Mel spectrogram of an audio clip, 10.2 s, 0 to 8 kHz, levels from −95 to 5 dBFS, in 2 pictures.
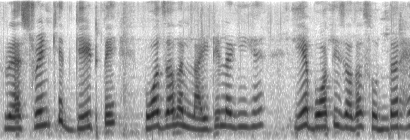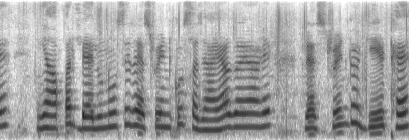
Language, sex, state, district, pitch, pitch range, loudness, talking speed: Angika, female, Bihar, Madhepura, 285 Hz, 255-300 Hz, -18 LUFS, 160 wpm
